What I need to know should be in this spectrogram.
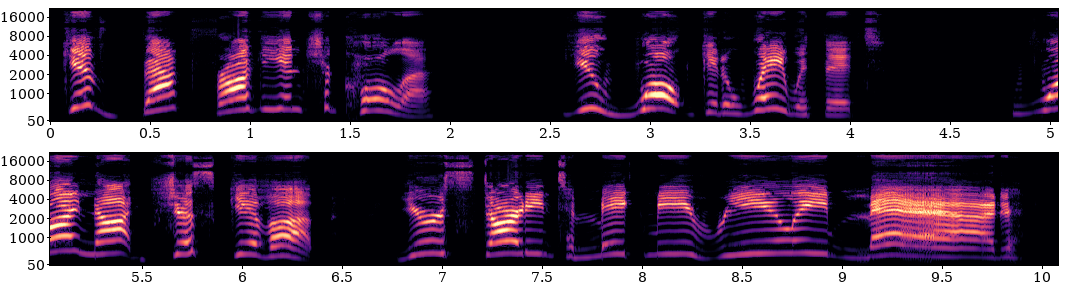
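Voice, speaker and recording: A woman voicing an energetic, determined young girl heroine in a video game, with a perky, emphatic cartoon delivery. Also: very high voice, takes it slowly, no room sound, clean studio sound, full character voice. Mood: feisty, indignant. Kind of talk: video game voice acting, tips and battle shouts.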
